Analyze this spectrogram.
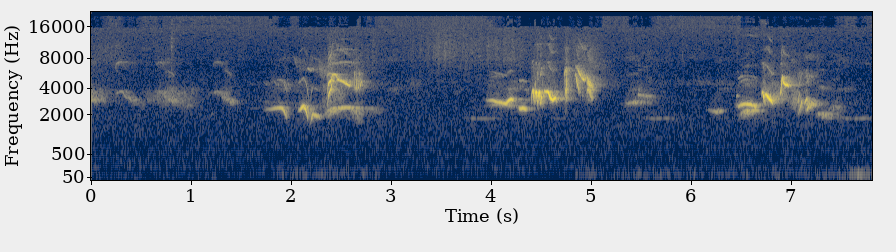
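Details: Wild birds chirping at sunrise in the morning: three bursts of sweet, high twittering phrases with quick rising and falling notes, each lasting about a second, separated by short pauses, with no other clear sounds.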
